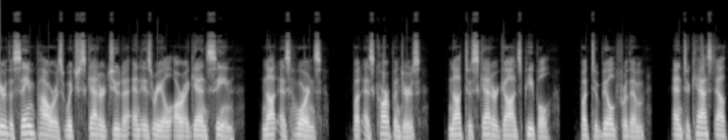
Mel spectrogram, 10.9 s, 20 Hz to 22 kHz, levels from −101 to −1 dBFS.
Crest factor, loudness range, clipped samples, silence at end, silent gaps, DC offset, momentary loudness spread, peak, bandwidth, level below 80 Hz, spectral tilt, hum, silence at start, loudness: 18 dB; 2 LU; under 0.1%; 0 s; 3.66-3.88 s, 4.93-5.18 s, 6.42-6.65 s, 8.39-8.61 s, 9.77-10.01 s; 2%; 7 LU; 0 dBFS; 16 kHz; -42 dBFS; -5 dB/octave; none; 0 s; -19 LUFS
